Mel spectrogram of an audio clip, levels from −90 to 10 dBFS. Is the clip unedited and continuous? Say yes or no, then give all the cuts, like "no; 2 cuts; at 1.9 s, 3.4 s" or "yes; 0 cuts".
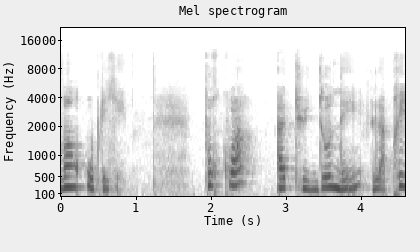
yes; 0 cuts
